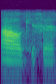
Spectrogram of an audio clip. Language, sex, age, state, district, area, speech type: Tamil, male, 18-30, Tamil Nadu, Pudukkottai, rural, conversation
